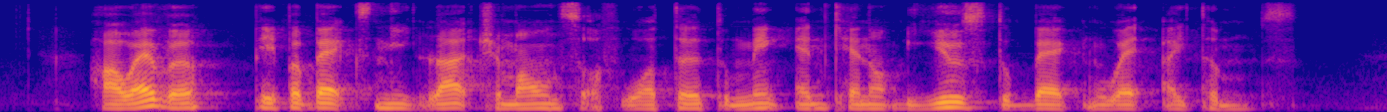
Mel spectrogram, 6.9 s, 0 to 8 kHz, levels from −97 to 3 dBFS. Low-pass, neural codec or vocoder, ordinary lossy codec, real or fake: 7.2 kHz; codec, 16 kHz, 4 kbps, FunCodec, trained on LibriTTS, 50 frames a second; none; fake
